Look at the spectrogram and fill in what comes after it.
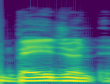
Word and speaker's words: Bagent: In the meantime, we get to watch Bagent sling it around, which I believe Bagent is the correct way to pronounce his last name.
